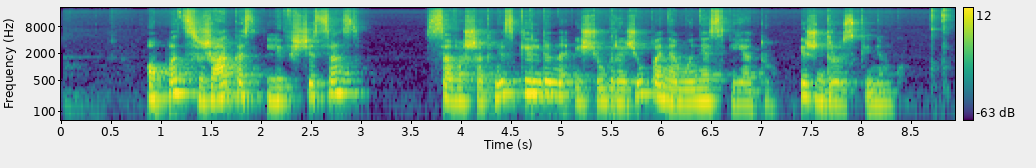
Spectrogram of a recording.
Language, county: Lithuanian, Alytus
